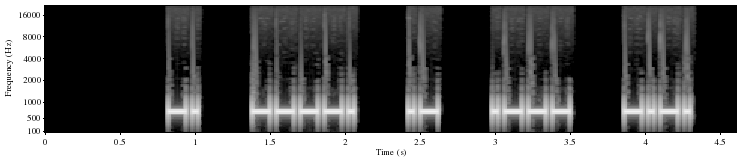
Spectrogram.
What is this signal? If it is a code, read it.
Morse code, heard as a keyed tone, about 30 wpm, spaced as for 17 wpm, 700 Hz. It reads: N9AJC
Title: USA Call Signs - 5 Characters - 3x Character Spacing - 30wpm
